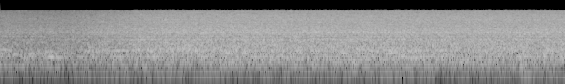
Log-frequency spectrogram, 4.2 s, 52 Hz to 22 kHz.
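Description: Super 8 film projector running: a steady whirring hiss that swells about a second in and then holds level.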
